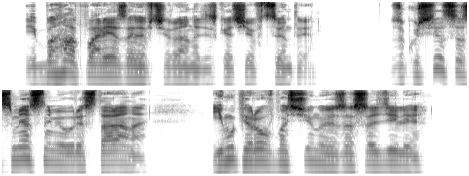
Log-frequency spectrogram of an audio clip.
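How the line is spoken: Hoarse. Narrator (Russian): хрипло произнес Мафон

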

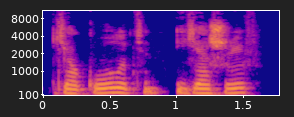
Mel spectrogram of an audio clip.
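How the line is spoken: Muttering wretch. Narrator (Russian): пробормотал несчастный

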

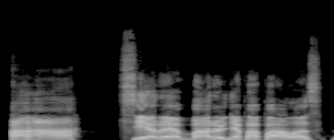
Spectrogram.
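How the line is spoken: Shout. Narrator (Russian): закричал волчок

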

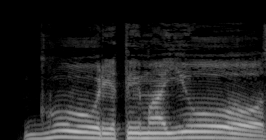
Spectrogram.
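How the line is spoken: Security chief's groan. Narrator (Russian): застонал начальник охраны

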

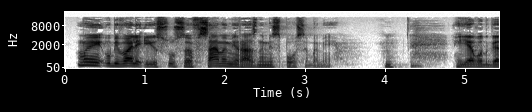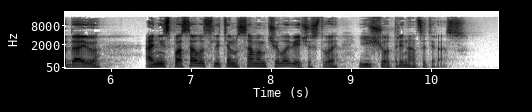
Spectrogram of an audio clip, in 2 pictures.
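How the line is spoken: Laughing. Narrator (Russian): Эйвери рассмеялся

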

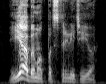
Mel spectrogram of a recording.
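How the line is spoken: Grumbled. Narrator (Russian): проворчал Стилхуфс

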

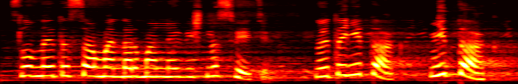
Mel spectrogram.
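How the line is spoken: Mother shouting. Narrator (Russian): кричала мама

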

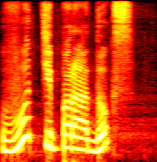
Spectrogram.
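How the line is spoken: Laughing. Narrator (Russian): рассмеялся Женька

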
